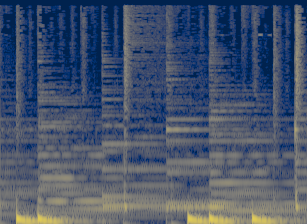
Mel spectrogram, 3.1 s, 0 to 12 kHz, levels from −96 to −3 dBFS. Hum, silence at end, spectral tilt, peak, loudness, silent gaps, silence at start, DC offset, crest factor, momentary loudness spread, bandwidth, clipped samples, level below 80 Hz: none; 0 s; -5.5 dB/octave; -10 dBFS; -27 LUFS; none; 0 s; under 0.1%; 14 dB; 15 LU; 11.5 kHz; under 0.1%; -26 dBFS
